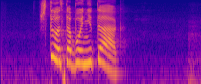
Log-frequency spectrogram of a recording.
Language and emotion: Russian, angry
